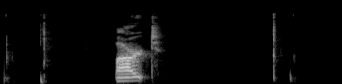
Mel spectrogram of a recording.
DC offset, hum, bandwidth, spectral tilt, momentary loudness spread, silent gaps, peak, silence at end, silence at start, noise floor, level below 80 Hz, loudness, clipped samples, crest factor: under 0.1%; none; 11.5 kHz; -3.5 dB/octave; 25 LU; none; -2 dBFS; 1.85 s; 1.15 s; -86 dBFS; -74 dBFS; -19 LUFS; under 0.1%; 24 dB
